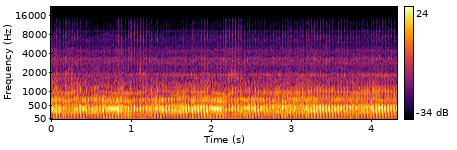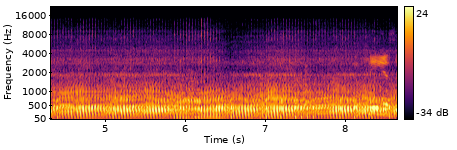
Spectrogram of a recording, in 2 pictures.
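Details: Troy-Bilt Tomahawk (Gardenway) chipper after its varnished carb jet was cleaned: the small single-cylinder engine runs steadily under load with an even, unbroken drone and no misses or knocks; it sounds healthy.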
